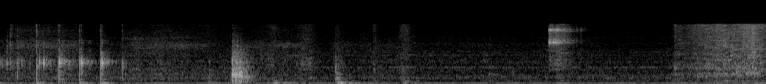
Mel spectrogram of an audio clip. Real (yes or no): yes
